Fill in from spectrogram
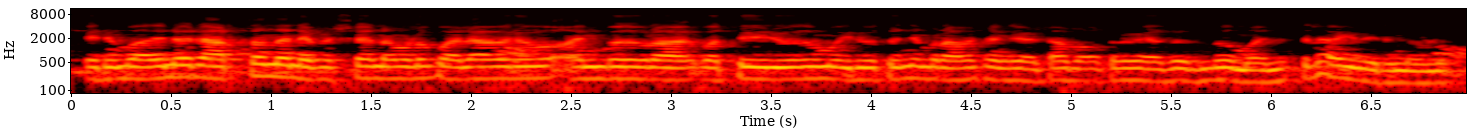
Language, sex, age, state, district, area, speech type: Malayalam, female, 45-60, Kerala, Kottayam, rural, spontaneous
